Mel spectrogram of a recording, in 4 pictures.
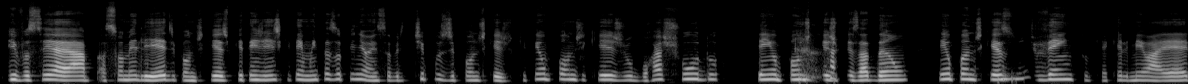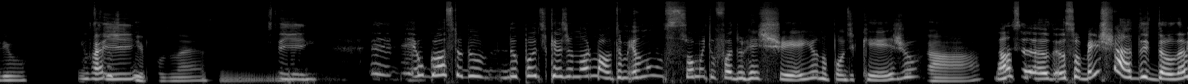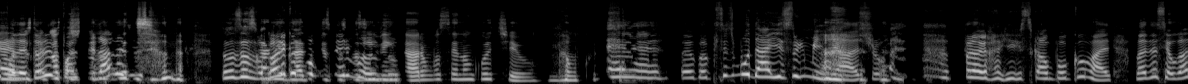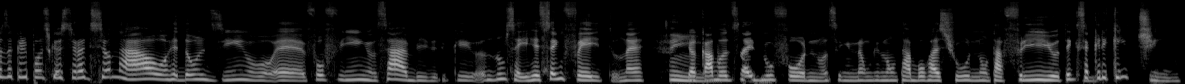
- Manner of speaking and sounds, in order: chuckle; other background noise; laugh
- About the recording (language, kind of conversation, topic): Portuguese, podcast, Tem alguma comida tradicional que traz memórias fortes pra você?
